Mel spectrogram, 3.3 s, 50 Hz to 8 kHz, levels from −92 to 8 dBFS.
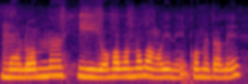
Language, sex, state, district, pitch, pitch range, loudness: Chakma, female, Tripura, Dhalai, 235 Hz, 230-255 Hz, -15 LUFS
